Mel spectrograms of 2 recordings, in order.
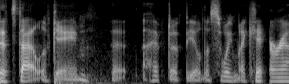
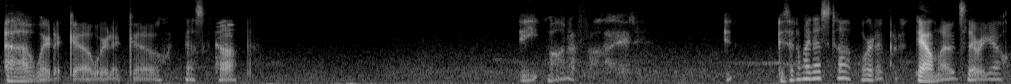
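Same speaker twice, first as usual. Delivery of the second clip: muttering while searching; 4 semitones higher, 11 dB quieter than usual. Real, not acted. Searching files on his desktop.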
